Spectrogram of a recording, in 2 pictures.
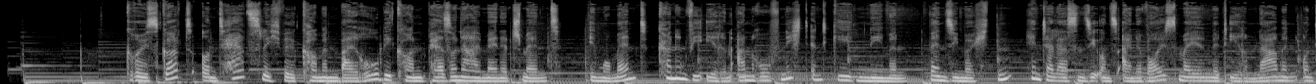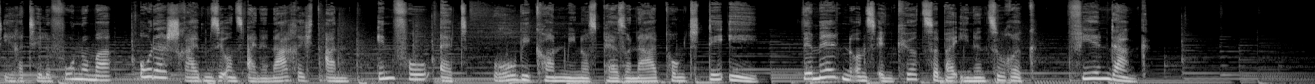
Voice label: Ansage; Telefonansage Personalvermittlung

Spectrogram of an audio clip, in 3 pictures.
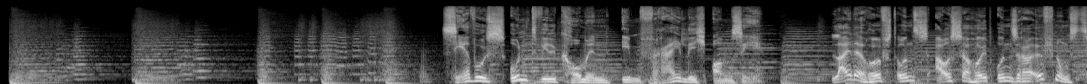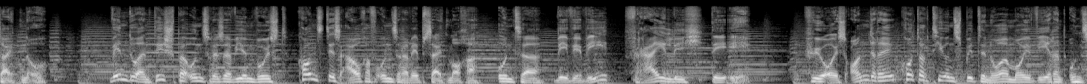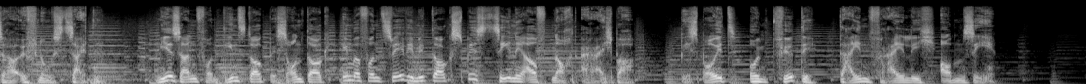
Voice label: Bayerisch, Telefonansagen; Lusch Steuerexperten

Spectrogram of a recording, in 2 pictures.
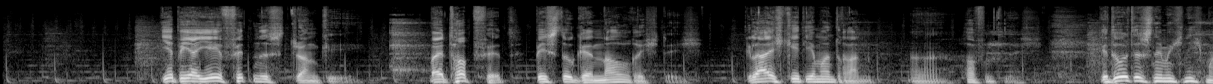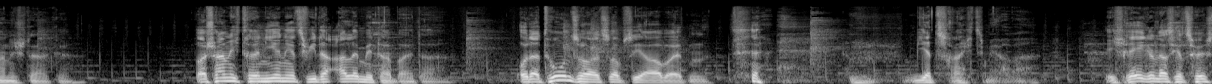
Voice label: Telefonansage; TopFit; Bruce Willis; Telefonansagen Fitnessstudio – Studio – GYM – Sportpark

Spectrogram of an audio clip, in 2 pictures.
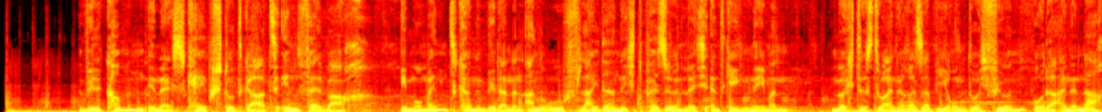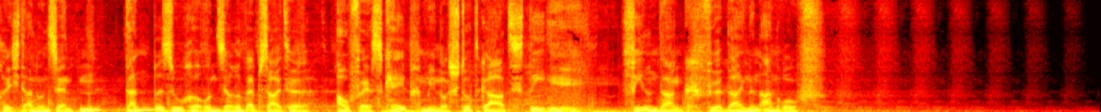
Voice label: AB Ansage; Escape

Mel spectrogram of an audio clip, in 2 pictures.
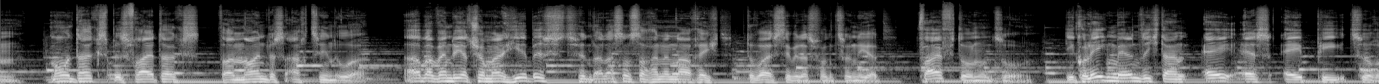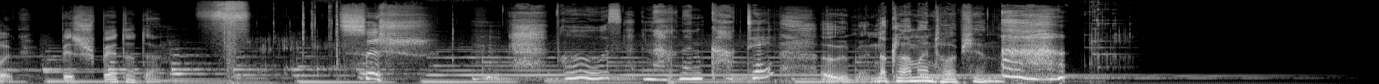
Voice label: Feierabend Ansage; Bruce Willis

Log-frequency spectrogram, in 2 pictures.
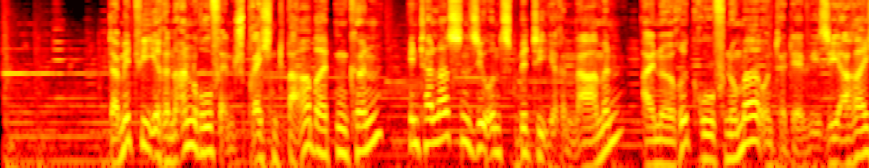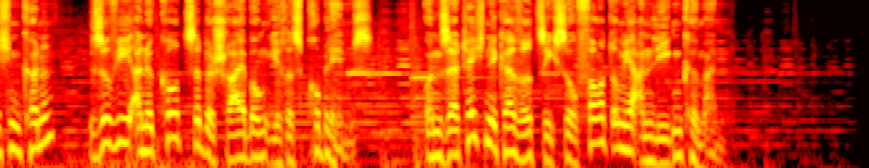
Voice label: Service Ansage; echten stimmen

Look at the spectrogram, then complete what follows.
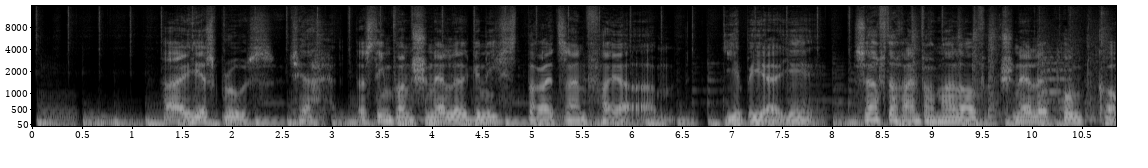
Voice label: Schnelle Anrufbeantworter; Anrufbeantworter Bruce Willis: Yippie Yah Yei!

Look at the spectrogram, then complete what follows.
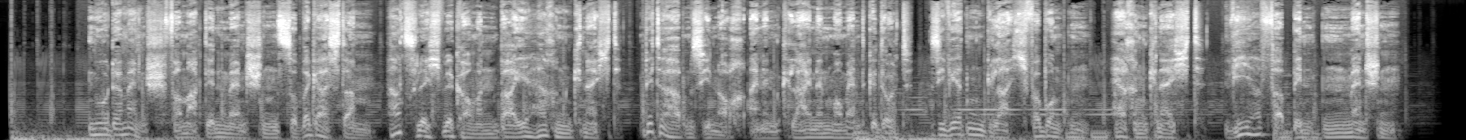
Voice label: telefonansagen; herrenknecht

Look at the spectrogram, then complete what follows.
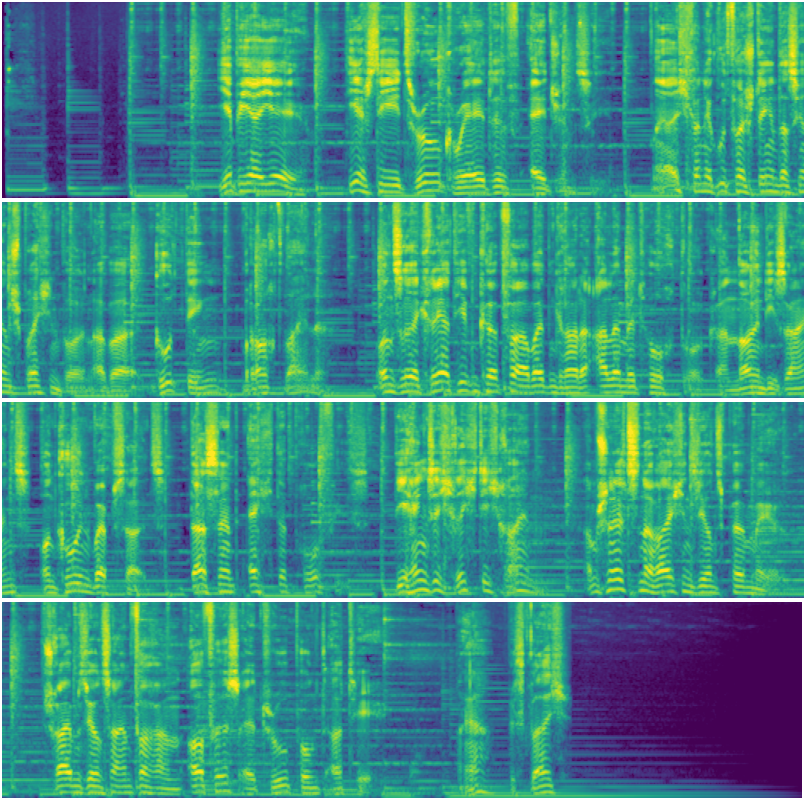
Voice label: Ansage

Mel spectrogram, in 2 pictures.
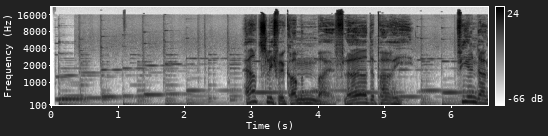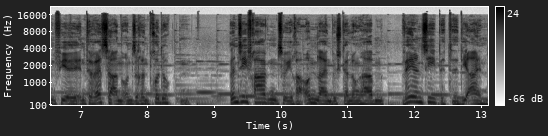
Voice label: Ansage; Fleurs de Paris

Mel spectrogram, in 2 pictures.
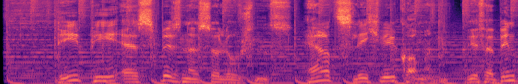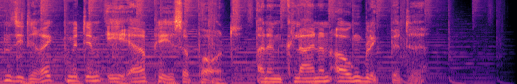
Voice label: Ansage vor Melden; DPS

